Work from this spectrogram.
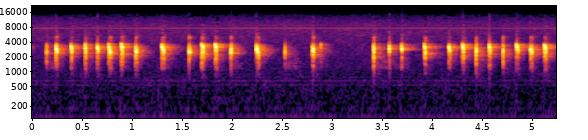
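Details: Big brown bat recorded at Ohio State University, Ohio: rapid trains of short, dry clicking pulses, about four per second, in quick bursts. A brief pause comes near three seconds before the ticking resumes.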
